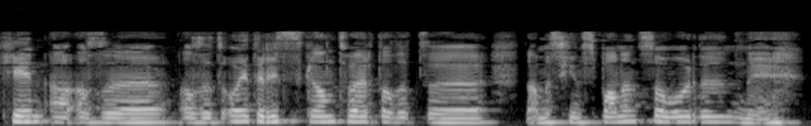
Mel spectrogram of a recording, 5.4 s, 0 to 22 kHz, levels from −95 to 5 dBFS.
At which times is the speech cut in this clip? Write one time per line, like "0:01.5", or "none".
0:01.2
